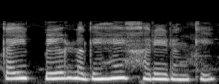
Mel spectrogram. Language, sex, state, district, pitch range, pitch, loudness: Hindi, female, Uttar Pradesh, Lucknow, 245-280 Hz, 265 Hz, -10 LUFS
